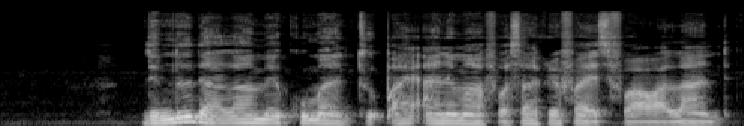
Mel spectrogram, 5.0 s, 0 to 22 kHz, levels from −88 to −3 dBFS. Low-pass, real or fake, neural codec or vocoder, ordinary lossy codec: 14.4 kHz; real; none; none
